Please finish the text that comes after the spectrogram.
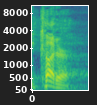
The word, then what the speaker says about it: Qatar: the airport in k which they say cutter I've always said qar so what the hell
